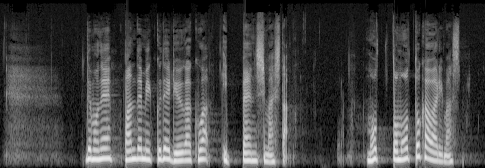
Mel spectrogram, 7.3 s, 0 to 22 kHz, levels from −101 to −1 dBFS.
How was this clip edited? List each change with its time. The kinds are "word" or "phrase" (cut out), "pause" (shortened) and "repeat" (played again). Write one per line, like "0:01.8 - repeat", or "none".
none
